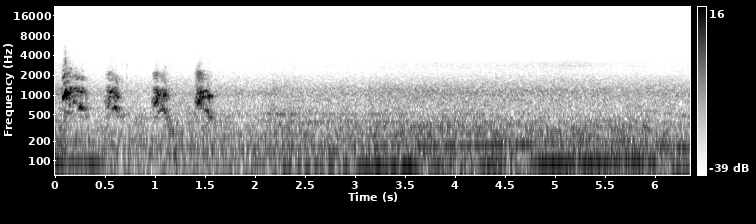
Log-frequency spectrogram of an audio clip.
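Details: Border Collie named Dante during disc dog training, working the back vault: four sharp barks in quick succession within the first second and a half, then steady low background rumble with no further calls.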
